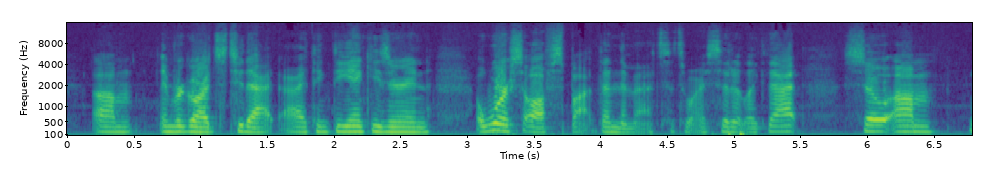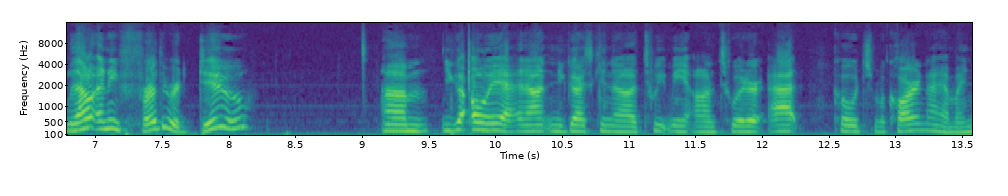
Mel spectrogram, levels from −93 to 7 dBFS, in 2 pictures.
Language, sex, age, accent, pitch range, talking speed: English, female, 30-49, American, 165-200 Hz, 230 wpm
